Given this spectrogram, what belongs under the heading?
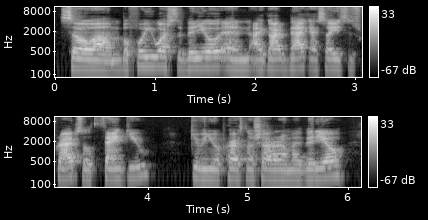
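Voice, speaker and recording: Talking quickly in a fairly high, somewhat bright voice with little pitch movement, a Boston-accented man who makes comic and movie videos rambles through a casual vlog. He's friendly and apologetic as he thanks new subscribers, peppering his talk with ums and you-knows.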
